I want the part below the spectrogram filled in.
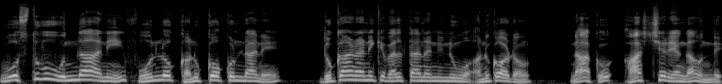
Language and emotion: Telugu, disgusted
